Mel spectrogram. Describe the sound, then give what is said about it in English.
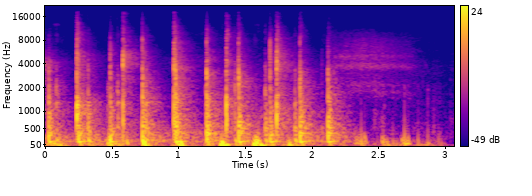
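A quick, uneven flurry of hands banging on a table mixed with clapping, with sharp loud thumps and slaps at first, thinning into softer scattered taps toward the end. “half table, half clap.”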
